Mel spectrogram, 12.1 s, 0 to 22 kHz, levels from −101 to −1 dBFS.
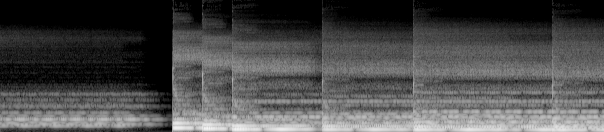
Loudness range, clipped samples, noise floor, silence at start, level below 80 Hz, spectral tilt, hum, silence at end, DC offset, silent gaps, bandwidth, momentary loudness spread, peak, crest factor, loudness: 6 LU; under 0.1%; -47 dBFS; 0 s; -32 dBFS; -9.5 dB/octave; none; 0 s; under 0.1%; none; 6.2 kHz; 20 LU; 0 dBFS; 16 dB; -17 LUFS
